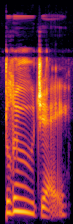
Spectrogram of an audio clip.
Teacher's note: the first one is almost always stressed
